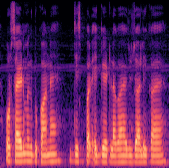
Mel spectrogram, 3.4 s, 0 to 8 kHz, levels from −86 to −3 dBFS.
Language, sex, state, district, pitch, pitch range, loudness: Hindi, male, Uttar Pradesh, Shamli, 120 Hz, 115-125 Hz, -18 LUFS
